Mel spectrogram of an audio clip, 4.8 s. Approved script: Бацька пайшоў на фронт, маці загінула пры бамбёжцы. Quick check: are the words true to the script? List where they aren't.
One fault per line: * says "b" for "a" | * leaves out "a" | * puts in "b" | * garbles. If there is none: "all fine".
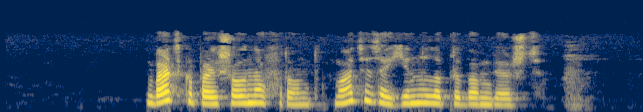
all fine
